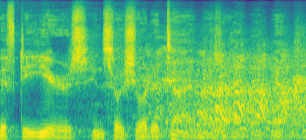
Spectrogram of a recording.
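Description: An elderly man speaks with amusement into a microphone.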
